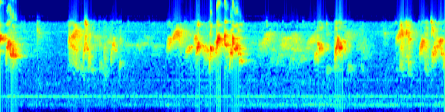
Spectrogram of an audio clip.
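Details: Kept red-whiskered bulbul (jambul) from the bird hobby singing short warbled, chattering phrases in bursts separated by brief pauses, with a steady low electrical hum underneath.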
